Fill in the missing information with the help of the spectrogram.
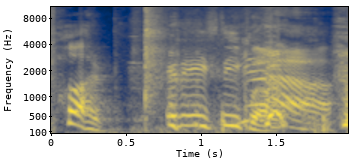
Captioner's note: hands clap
